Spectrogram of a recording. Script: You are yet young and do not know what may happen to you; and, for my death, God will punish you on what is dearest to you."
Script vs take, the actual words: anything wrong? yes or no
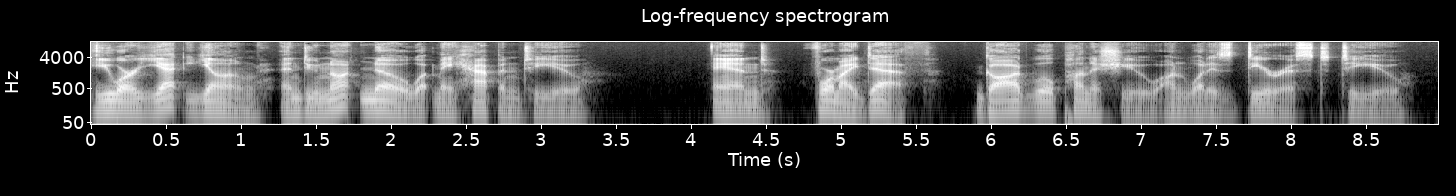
no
